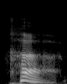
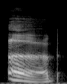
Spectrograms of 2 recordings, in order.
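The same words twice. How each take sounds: First: The word begins with a clear H sound. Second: The word begins with a vowel, no H. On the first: The speaker calls it right. "British people pronounce the H. ... Like house, here, help" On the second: The speaker calls it wrong. "Not herb. We don't need to start part way through"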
